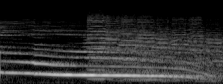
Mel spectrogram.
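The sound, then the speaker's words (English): A single long, loud howl from an Airedale dog, starting high and sliding slowly downward in pitch over about two seconds before trailing off, with no voices. “Ah, so you're the Airedale that's been keeping me thought out late every night, huh?”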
